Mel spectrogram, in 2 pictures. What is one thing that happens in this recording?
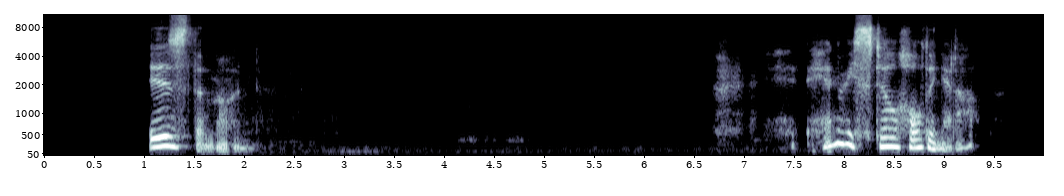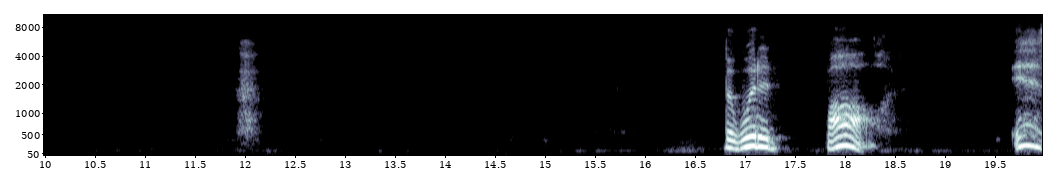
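An elderly woman speaks warmly over an online call, in short bursts with pauses.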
